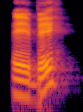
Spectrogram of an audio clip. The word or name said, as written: eh beh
